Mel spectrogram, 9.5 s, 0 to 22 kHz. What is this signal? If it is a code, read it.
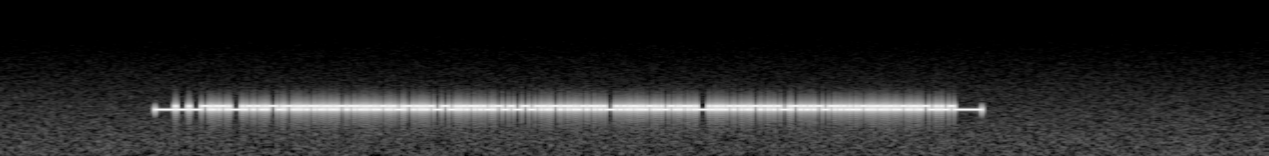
RTTY (75 baud, 170 Hz shift), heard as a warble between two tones, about 1360 Hz centre. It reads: ANTES DE SABERMOS COMO E A VIDA, JA E MEIO PASSADO.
